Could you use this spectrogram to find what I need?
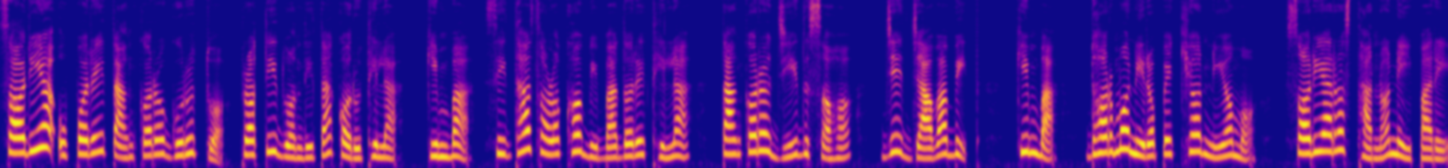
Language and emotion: Odia, neutral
